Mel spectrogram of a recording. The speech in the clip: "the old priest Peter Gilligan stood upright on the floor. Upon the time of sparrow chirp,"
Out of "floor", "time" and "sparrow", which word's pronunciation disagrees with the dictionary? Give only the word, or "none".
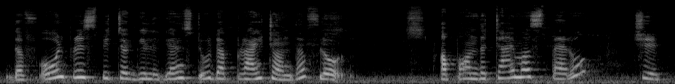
none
